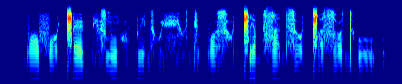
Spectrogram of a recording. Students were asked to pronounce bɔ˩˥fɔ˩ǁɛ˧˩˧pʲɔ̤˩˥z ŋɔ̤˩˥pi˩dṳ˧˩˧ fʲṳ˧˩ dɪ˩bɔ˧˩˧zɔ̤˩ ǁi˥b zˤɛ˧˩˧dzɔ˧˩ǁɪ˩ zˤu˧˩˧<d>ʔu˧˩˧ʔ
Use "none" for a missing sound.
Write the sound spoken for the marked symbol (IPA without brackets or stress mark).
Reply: d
